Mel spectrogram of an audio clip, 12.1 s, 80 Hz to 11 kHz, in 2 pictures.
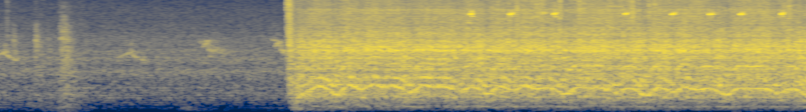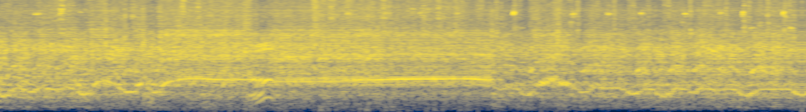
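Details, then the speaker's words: Dodge 1951 dually's small flathead six, first start in 32 years on a charged battery; it catches at once and settles into a steady, even idle with no misses or knocks, building oil pressure, sounding healthy despite an oil leak. "honestly she sounded healthy not inheritance intakes or anything like that did not sound bad at all guys"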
